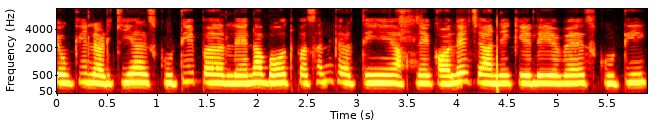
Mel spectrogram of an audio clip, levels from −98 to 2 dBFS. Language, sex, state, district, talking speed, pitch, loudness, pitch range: Hindi, female, Jharkhand, Jamtara, 160 wpm, 255 Hz, -16 LUFS, 245-265 Hz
